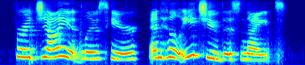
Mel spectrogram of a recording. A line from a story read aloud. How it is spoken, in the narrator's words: cried this maid in a fright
